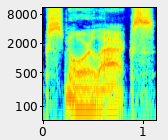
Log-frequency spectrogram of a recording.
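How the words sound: The voice resonates deep in the chest.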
